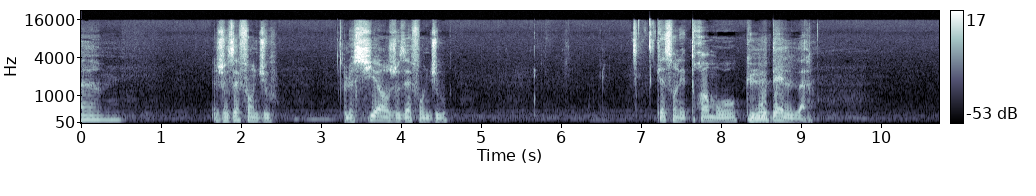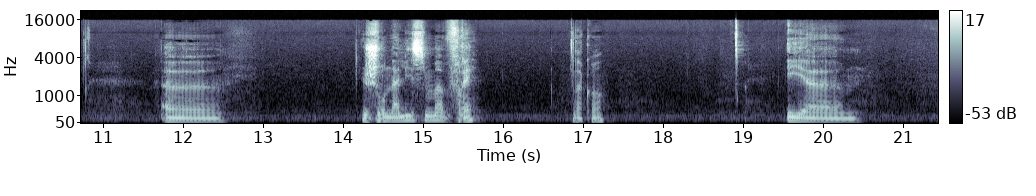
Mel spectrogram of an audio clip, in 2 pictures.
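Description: A man speaks in short bursts with pauses between them.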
